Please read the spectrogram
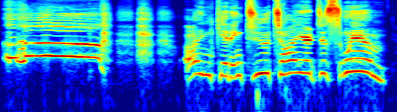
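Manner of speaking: high, scared cry then slow worry; Josephine frightened and tired. Acted. Girl chased in the lake, high and frightened. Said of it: "thought Josephine".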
